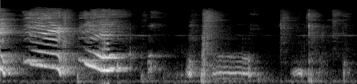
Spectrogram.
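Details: Labrador Retriever puppies in their sixth week, from a litter of six born January 18, 2022: high, wavering whimpers that slide down in pitch, then shorter yelping whines with soft knocks and rustles between them.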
